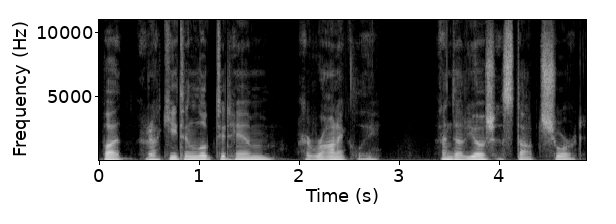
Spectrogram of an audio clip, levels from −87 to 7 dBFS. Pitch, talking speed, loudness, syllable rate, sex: 130 Hz, 125 wpm, -18 LUFS, 5.4 syllables/s, male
